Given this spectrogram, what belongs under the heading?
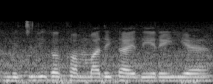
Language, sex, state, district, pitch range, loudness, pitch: Hindi, male, Chhattisgarh, Raipur, 170-180 Hz, -13 LUFS, 175 Hz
